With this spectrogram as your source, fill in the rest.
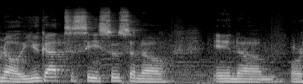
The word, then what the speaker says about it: Susanoo: You got to see Susanoo in or Sasano. How do you pronounce it? Susanoo. Susanoo. You got to see Susanoo in Fatal Journey.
